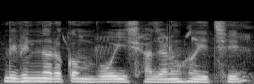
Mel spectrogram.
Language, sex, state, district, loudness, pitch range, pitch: Bengali, male, West Bengal, Cooch Behar, -13 LUFS, 125-140 Hz, 130 Hz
